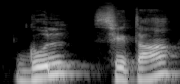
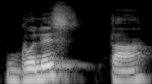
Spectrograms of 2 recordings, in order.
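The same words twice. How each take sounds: First: गुलसितां split as gul-si-taan, said slowly; slow gul-si-taan with the s after gul; first pronunciation. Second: गुलिस्तां as gu-lis-taan with falling close; second pronunciation. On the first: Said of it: "लफ्ज़ गुलसितां भी होता है". (गुलसितां, गुल-सि-तां, धीरे से) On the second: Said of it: "और गुलिस्तां भी होता है". (गुलिस्तां, गु-लिस-तां, गिरती लय में) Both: Shown as a demonstration.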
